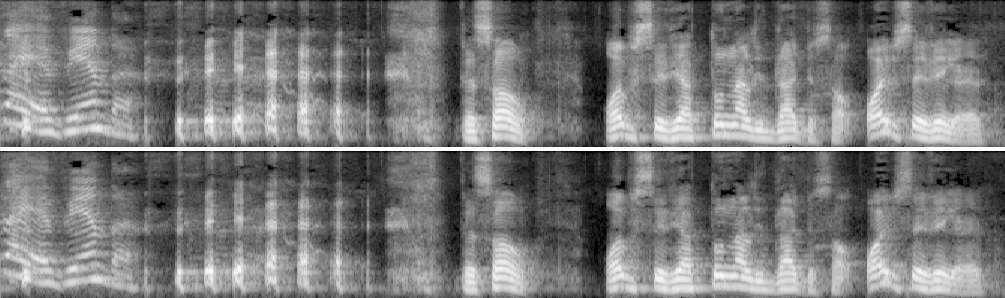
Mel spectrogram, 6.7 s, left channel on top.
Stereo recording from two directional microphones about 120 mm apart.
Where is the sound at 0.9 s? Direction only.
35° right (ahead or behind); by 3.5 s 15° right (ahead or behind).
